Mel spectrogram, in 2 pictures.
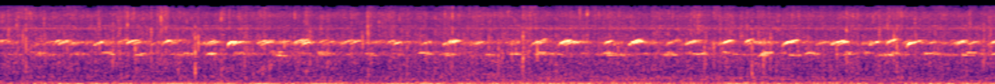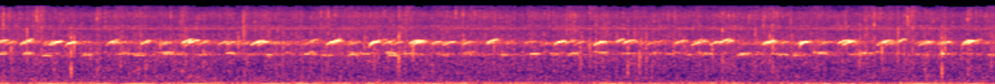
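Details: Steady rain on the Big Island of Hawaii with a continuous coqui frog chorus, countless short rising two-tone chirps overlapping evenly throughout, raindrops pattering and spattering in the background.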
